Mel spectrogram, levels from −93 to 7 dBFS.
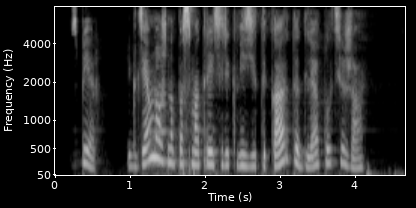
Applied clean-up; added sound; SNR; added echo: neural mask model DeepFilterNet 3.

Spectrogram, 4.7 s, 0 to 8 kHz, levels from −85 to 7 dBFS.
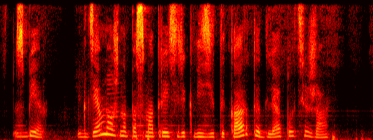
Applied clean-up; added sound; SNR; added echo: neural separator model SepFormer DNS4.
